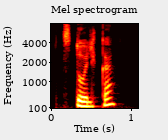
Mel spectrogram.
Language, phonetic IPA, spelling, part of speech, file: Russian, [ˈstolʲkə], столько, adverb / pronoun, Ru-столько.ogg
- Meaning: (adverb) 1. this much, this long 2. so much; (pronoun) 1. this/that much/many 2. so much, so many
